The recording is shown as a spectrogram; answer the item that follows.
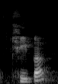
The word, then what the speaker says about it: Chapa: got involved a humanitarian his name is Chapa Mr Chapa and and she starts pronounce she she starts mispronouncing she calls him chipa chipa and yeah chipa is look it up look it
